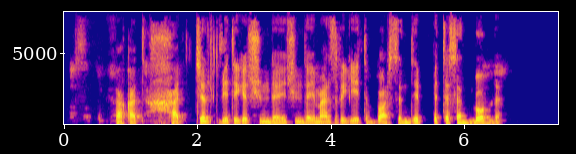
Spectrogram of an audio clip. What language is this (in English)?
Uzbek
